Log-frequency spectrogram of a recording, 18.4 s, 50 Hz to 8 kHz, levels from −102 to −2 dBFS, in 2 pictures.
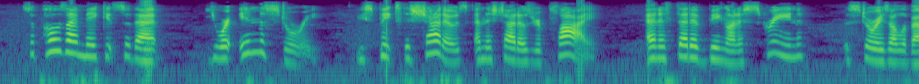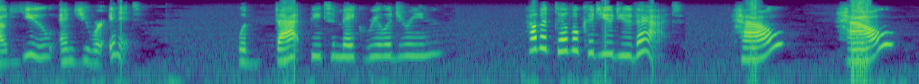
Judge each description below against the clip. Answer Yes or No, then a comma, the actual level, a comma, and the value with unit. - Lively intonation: Yes, wide, 5.7 semitones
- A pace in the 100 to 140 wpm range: No, average, 180 wpm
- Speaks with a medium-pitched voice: No, very high, 260 Hz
